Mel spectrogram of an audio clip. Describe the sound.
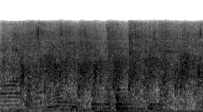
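An audience claps steadily, a dense, fairly loud wash of applause that holds throughout, with faint voices mixed in beneath the clapping.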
